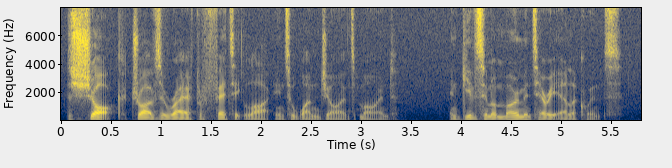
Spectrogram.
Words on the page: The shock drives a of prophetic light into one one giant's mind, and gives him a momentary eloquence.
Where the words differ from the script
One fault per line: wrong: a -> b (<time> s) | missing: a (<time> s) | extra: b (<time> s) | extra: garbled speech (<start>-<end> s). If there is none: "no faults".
extra: ray (1.1 s)
missing: one (2.6 s)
